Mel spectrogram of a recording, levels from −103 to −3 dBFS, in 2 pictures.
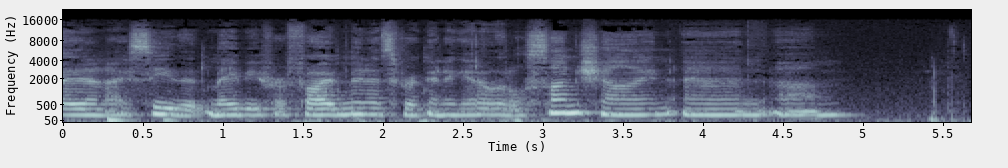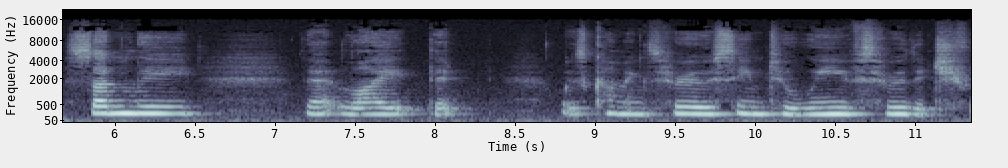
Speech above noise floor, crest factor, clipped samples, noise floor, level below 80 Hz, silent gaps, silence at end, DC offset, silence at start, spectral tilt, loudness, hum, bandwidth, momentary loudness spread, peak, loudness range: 26 dB; 18 dB; under 0.1%; -54 dBFS; -46 dBFS; none; 0 s; under 0.1%; 0 s; -5 dB/octave; -28 LUFS; none; 15 kHz; 14 LU; -12 dBFS; 3 LU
